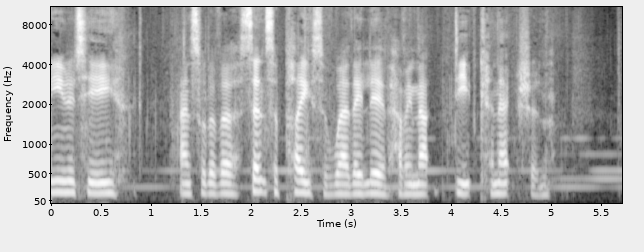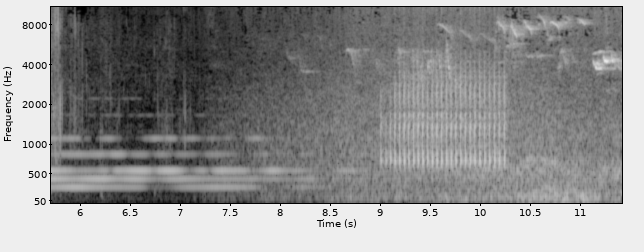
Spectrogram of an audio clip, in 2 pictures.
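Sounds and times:
speech: 0.0s - 5.1s
woodpecker: 9.0s - 10.4s.

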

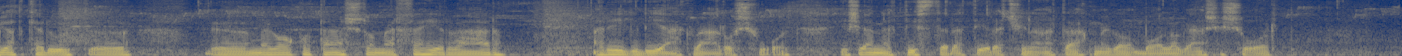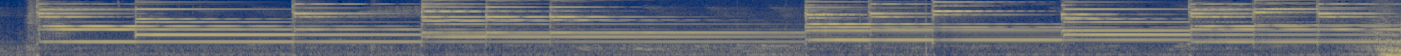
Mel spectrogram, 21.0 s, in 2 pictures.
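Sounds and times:
speech: 0.0s - 9.7s
clock tower chime playing a tune on tuned bells: 10.7s - 21.0s.

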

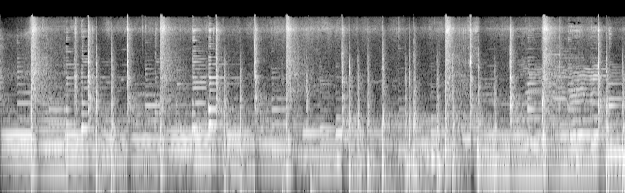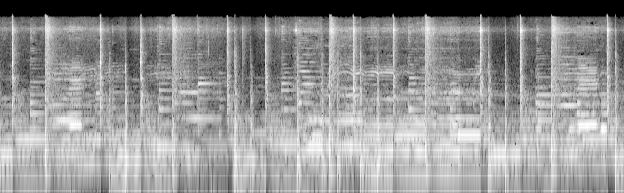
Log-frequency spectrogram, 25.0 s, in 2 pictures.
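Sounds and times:
soundcheck: 0.0s - 24.9s.

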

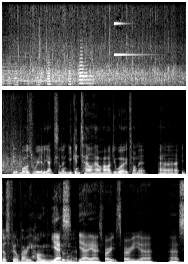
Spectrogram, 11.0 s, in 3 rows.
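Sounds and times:
round of applause: 0.0s - 4.4s
speech: 3.9s - 10.9s.

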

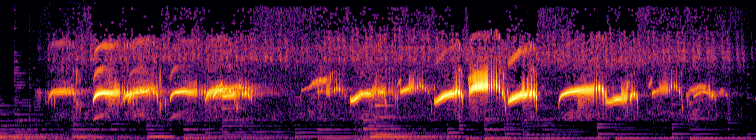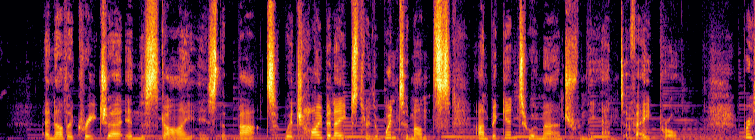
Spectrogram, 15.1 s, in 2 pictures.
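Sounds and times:
swift calls: 0.4s - 7.5s
speech: 8.0s - 15.1s.

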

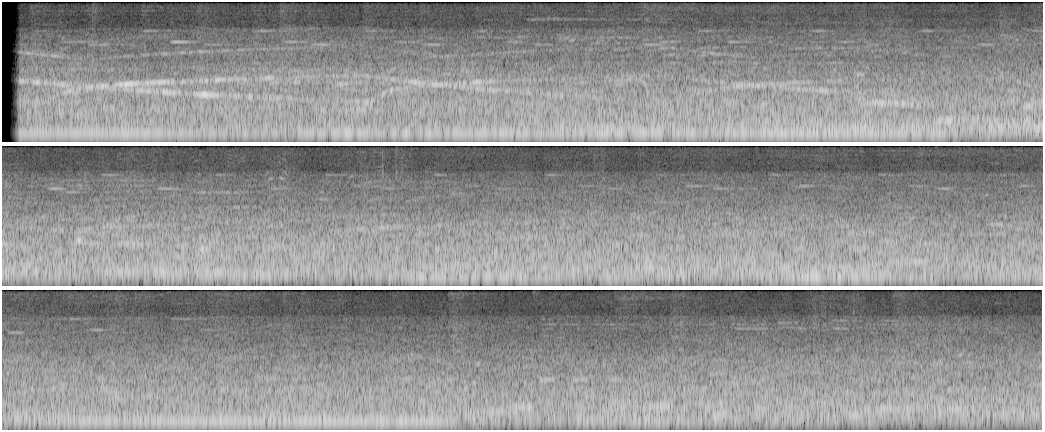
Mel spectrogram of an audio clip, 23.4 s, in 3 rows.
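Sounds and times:
street sounds: 0.1s - 23.4s.

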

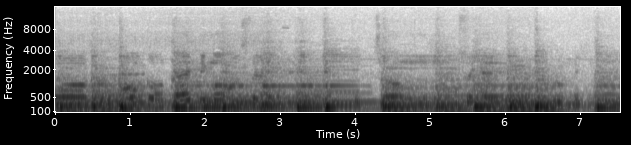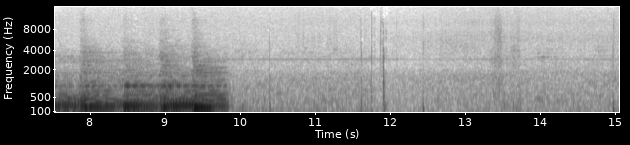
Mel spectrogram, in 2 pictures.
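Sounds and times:
person singing: 0.0s - 9.6s.

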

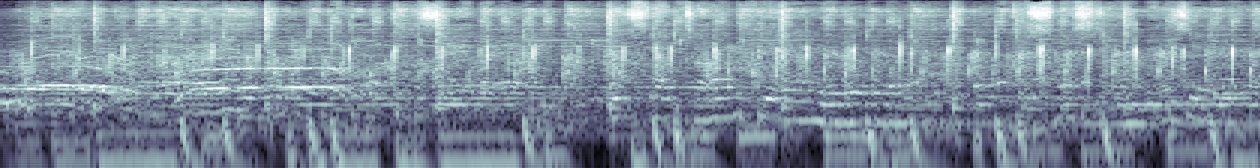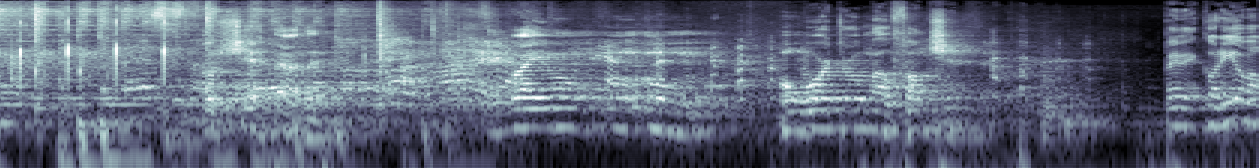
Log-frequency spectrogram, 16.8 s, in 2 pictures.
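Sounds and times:
audience applause: 0.0s - 11.8s
laughter: 9.7s - 16.2s
speech: 13.9s - 15.0s, 16.2s - 16.7s.

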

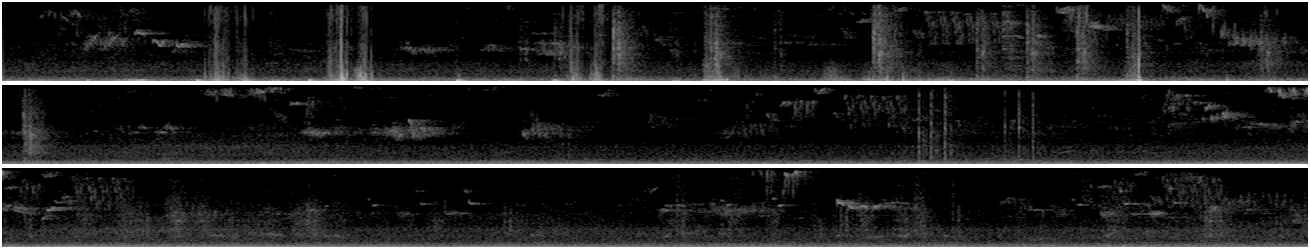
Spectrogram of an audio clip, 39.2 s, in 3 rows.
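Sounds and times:
birdsong: 0.1s - 39.1s
bird wing flaps: 2.0s - 3.8s.

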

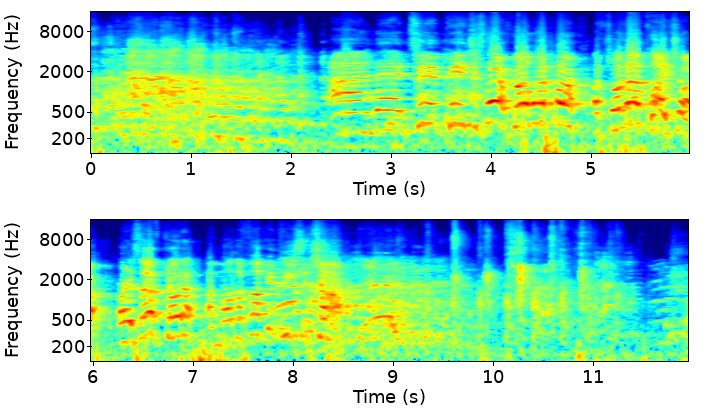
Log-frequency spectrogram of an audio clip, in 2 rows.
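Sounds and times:
laughter: 0.0s - 4.2s, 7.7s - 11.9s
speech: 3.5s - 9.3s
part of an audience scattered clapping: 9.3s - 11.4s.

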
